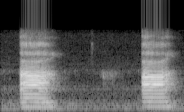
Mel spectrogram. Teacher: Remember, the first tone is high pitch. It's very high. Ah, ah, on the top.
